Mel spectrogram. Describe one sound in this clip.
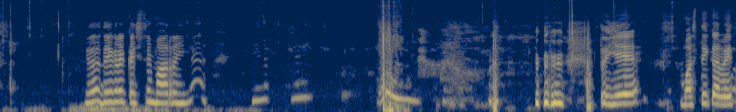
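A young woman speaks close by with animation, in a sing-song voice.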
